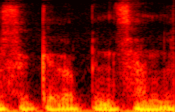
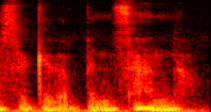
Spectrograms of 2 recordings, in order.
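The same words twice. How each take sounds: First: Softer, lower musing; quiet thinking. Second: Fading to a breathy whisper; whispered thinking. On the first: Storyteller drawing out the pause, softly and low. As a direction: let it drift off as you think. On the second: Storyteller trailing into suspense, in a whisper. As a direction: let it dissolve into a whisper. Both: Acted.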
